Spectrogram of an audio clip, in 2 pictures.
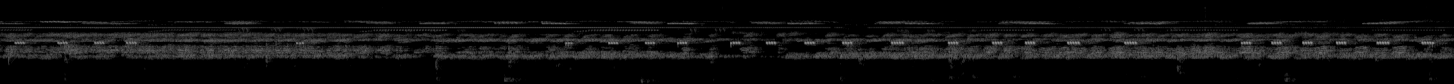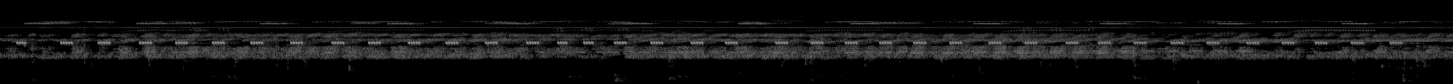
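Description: Night chorus of frogs and insects: a dense steady trill with a higher insect buzz above it. Through it one frog-like call repeats about two to three times a second, standing out more clearly from about twelve seconds in.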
